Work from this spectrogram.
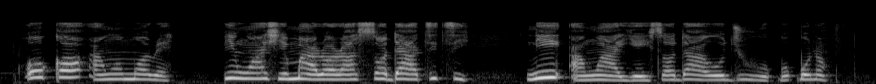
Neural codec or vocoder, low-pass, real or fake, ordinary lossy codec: none; 7.2 kHz; real; none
